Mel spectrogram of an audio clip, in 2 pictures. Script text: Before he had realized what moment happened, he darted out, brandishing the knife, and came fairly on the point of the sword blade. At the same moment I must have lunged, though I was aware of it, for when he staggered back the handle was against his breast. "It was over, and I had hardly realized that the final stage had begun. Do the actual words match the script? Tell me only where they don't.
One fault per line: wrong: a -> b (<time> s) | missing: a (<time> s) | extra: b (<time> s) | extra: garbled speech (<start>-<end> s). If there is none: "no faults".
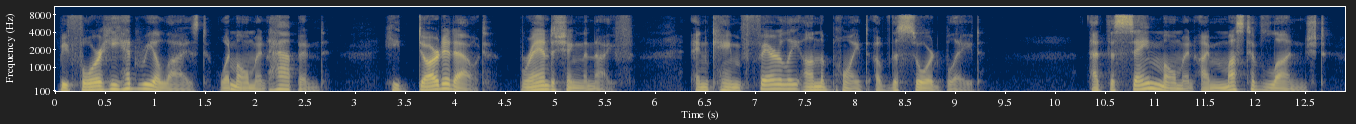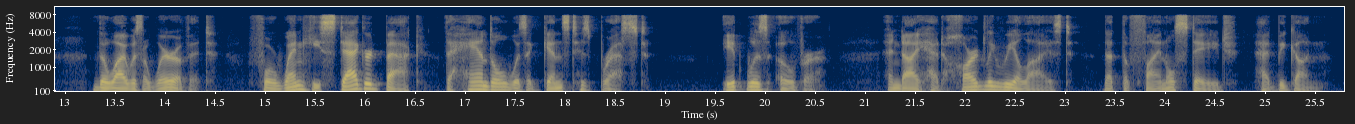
no faults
